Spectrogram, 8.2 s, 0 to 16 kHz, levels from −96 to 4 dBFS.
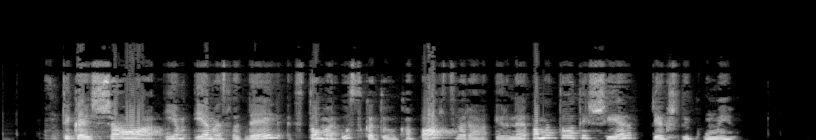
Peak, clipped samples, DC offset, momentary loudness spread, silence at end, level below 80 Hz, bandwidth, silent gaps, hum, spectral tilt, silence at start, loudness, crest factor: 0 dBFS; under 0.1%; under 0.1%; 10 LU; 0.8 s; -62 dBFS; 9.4 kHz; 6.44-6.50 s; none; -4.5 dB/octave; 0.55 s; -14 LUFS; 14 dB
